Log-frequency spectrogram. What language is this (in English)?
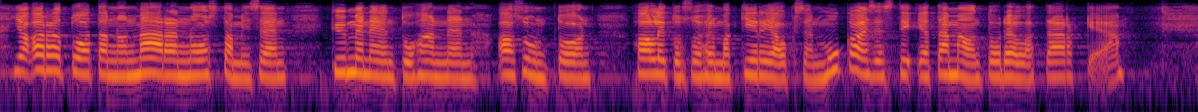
Finnish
